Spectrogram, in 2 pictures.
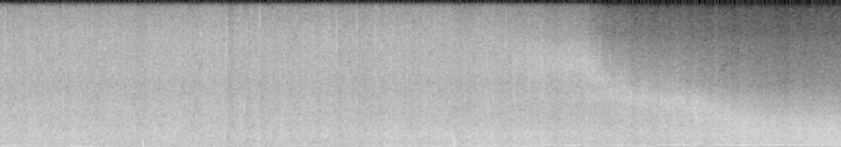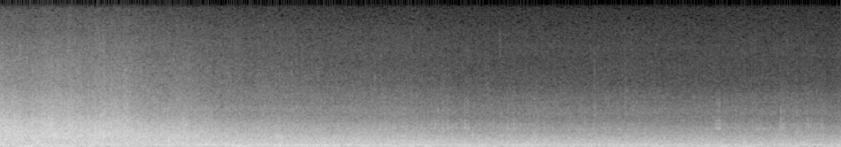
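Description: Fast mountain river rushing over boulders, a loud steady rush of water that turns duller and slowly quieter from about a third of the way in. A low wavering hum runs underneath.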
